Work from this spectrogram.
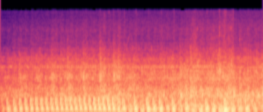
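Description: A motorcycle engine thrums steadily and close as it rides along an unpaved dirt road through a quiet Malay village, with a pulsing, slightly uneven chug that stays loud the whole way and no talk over it.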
